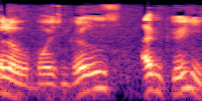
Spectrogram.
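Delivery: low-pitched voice. Introducing a new paint color while painting, voicing the color green. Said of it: "I'm gonna introduce another color".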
